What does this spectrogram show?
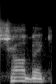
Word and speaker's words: Chalbeck: or is it chailbeck no it's childbeck you said it perfectly most people do mess it up but it's just how it's spelled yep all right excellent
